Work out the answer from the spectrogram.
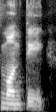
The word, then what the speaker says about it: Monty: Yeah, it's it's pronounced with a Spanish accent, but you were close enough. Um, it's Monty.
